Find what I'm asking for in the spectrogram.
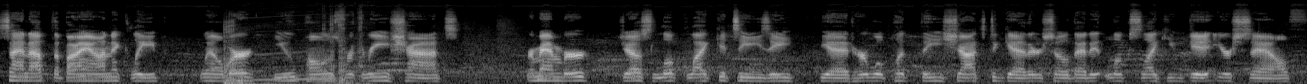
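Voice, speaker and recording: A man performs a put-on character voice at a fairly slow pace. Background noise is clearly heard. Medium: read story. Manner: bossy, barking orders.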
